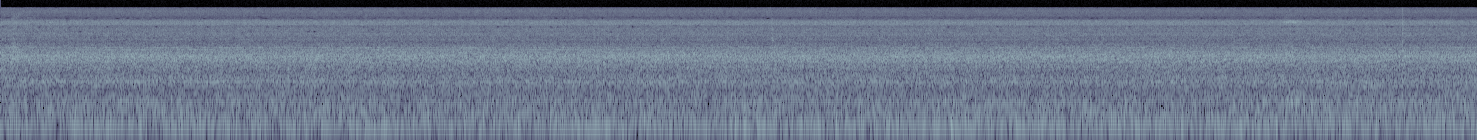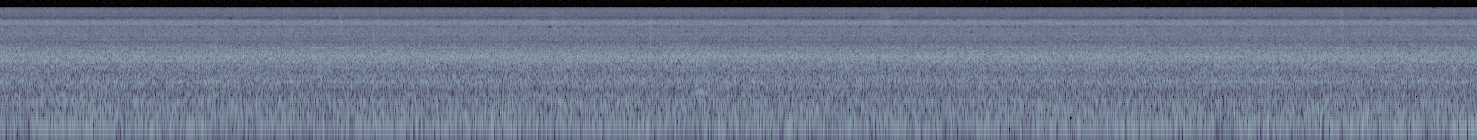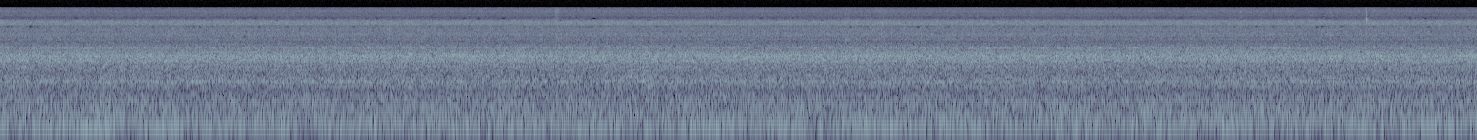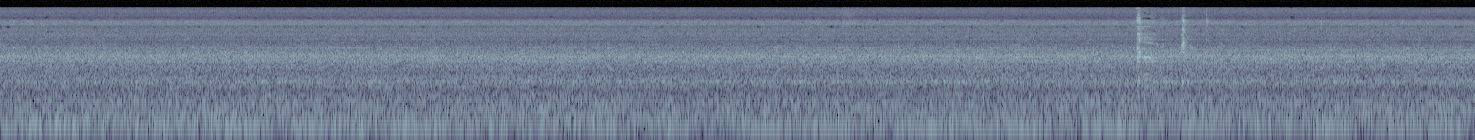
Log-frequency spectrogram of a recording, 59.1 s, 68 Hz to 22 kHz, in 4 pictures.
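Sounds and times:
jet engines idling: 0.0 - 59.0.

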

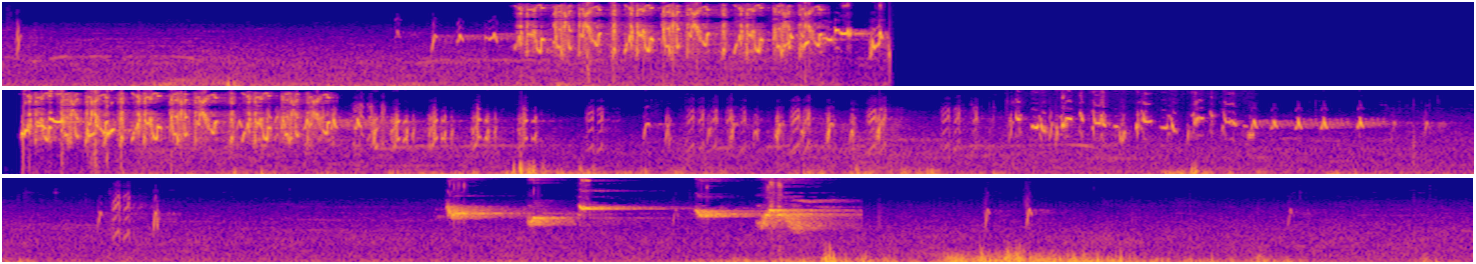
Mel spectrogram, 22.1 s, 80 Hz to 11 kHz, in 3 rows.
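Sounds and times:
bird singing: 2.0 - 4.5, 7.5 - 15.6, 16.9 - 19.0.

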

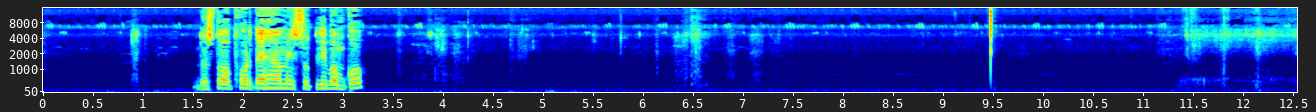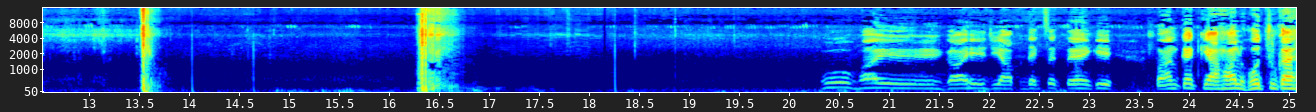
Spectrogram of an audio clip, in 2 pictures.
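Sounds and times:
firecracker bang: 13.5 - 13.8, 16.2 - 16.9.

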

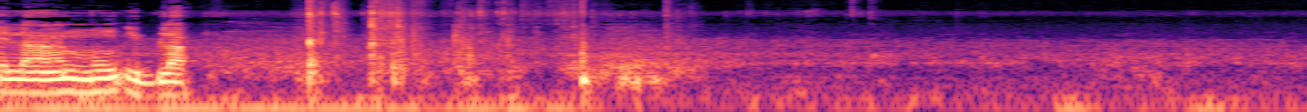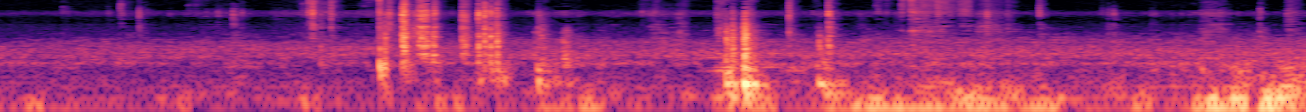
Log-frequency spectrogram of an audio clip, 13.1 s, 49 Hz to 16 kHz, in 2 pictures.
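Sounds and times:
tape crackling and tearing: 7.1 - 9.4.

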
